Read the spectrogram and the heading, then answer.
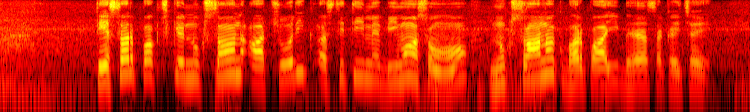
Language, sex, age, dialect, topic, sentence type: Maithili, male, 46-50, Eastern / Thethi, banking, statement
